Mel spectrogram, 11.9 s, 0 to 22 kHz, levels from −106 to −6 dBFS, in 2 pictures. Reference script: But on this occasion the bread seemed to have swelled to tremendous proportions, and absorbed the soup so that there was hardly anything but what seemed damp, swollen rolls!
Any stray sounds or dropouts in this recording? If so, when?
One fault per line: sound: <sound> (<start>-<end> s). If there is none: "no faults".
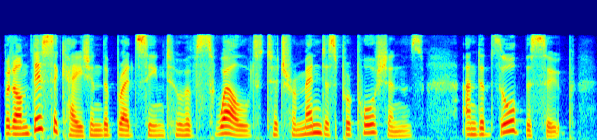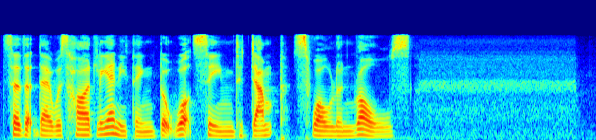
no faults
